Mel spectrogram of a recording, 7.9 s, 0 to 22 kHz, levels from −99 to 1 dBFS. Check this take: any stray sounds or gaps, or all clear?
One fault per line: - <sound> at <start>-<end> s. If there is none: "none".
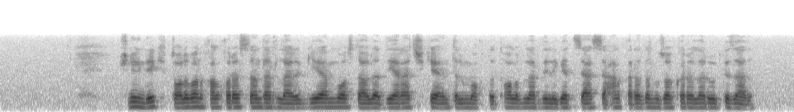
none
